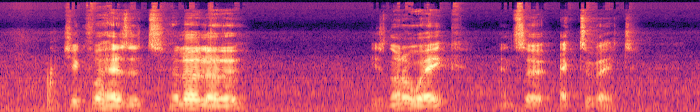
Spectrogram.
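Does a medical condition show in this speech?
No.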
